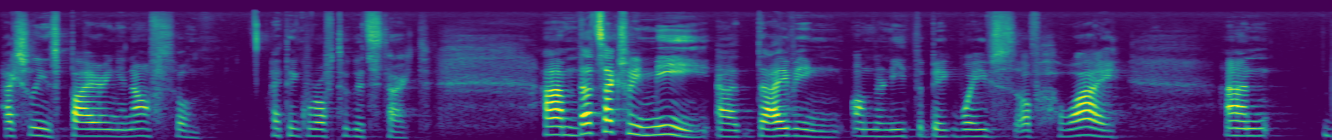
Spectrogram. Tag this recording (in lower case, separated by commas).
speech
